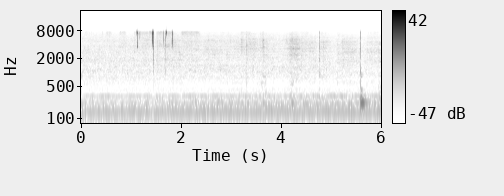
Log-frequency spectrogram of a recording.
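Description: Steady low mechanical hum with several pitches held together, and a few short sharp clicks between about one and two seconds in and again near the end.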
